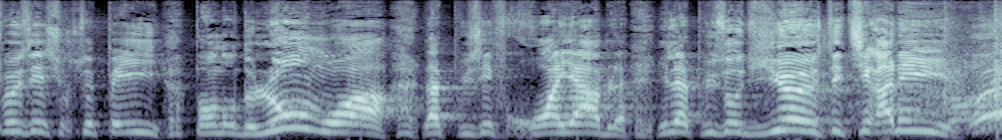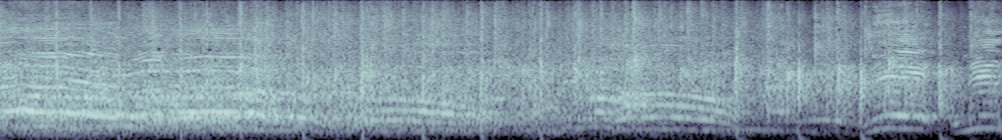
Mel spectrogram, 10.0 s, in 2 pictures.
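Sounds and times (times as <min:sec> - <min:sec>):
speech: 0:00.0 - 0:06.1
general crowd noise in a parliamentary chamber: 0:04.7 - 0:09.7
scattered applause in a parliamentary chamber: 0:04.7 - 0:10.0.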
